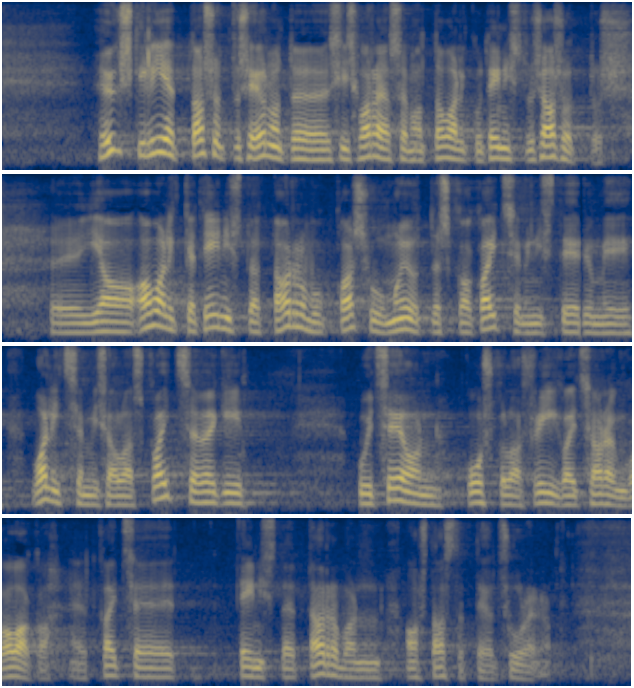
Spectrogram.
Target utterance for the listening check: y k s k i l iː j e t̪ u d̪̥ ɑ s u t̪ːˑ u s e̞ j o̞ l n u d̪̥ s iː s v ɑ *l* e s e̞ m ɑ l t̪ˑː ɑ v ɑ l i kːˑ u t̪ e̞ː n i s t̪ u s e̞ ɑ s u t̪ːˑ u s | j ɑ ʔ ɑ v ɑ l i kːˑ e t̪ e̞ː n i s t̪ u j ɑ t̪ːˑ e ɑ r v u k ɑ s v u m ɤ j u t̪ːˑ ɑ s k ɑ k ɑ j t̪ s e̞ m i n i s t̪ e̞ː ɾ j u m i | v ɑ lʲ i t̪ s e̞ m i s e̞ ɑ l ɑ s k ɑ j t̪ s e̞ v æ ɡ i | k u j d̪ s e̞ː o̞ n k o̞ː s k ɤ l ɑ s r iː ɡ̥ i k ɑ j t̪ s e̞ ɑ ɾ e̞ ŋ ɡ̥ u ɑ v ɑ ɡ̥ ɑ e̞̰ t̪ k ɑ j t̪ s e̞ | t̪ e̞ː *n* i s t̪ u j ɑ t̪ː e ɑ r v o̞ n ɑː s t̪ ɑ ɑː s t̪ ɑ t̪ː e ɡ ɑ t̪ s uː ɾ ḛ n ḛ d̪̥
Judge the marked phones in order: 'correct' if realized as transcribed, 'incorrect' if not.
incorrect: ɾ, correct

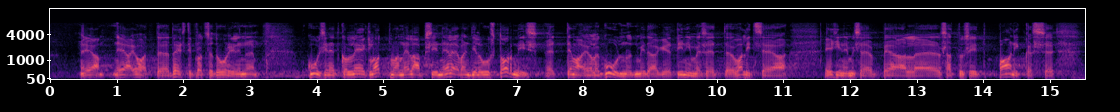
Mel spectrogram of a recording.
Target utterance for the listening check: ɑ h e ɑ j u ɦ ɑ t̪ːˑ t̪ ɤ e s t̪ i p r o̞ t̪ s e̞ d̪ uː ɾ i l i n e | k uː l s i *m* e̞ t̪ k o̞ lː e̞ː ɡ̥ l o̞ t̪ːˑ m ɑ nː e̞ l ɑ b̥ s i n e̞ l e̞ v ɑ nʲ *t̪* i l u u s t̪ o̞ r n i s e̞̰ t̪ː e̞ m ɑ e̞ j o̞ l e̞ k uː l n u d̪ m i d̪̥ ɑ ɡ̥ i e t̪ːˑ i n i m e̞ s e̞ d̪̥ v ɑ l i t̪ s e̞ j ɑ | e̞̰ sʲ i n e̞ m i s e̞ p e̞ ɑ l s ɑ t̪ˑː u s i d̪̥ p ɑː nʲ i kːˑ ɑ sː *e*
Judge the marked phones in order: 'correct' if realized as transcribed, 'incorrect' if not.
incorrect: n, incorrect: d̪, correct

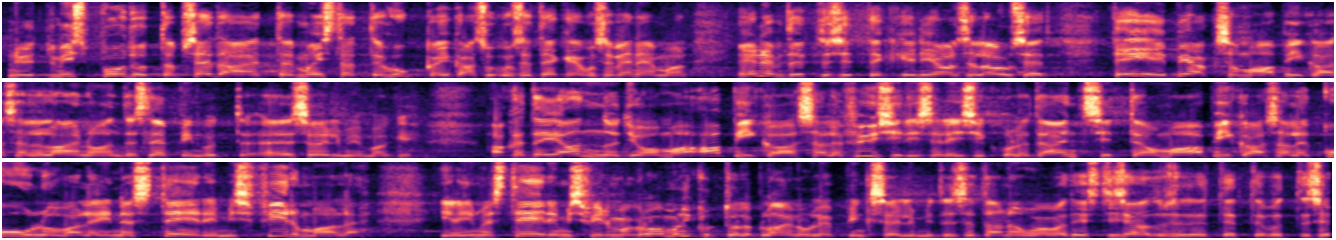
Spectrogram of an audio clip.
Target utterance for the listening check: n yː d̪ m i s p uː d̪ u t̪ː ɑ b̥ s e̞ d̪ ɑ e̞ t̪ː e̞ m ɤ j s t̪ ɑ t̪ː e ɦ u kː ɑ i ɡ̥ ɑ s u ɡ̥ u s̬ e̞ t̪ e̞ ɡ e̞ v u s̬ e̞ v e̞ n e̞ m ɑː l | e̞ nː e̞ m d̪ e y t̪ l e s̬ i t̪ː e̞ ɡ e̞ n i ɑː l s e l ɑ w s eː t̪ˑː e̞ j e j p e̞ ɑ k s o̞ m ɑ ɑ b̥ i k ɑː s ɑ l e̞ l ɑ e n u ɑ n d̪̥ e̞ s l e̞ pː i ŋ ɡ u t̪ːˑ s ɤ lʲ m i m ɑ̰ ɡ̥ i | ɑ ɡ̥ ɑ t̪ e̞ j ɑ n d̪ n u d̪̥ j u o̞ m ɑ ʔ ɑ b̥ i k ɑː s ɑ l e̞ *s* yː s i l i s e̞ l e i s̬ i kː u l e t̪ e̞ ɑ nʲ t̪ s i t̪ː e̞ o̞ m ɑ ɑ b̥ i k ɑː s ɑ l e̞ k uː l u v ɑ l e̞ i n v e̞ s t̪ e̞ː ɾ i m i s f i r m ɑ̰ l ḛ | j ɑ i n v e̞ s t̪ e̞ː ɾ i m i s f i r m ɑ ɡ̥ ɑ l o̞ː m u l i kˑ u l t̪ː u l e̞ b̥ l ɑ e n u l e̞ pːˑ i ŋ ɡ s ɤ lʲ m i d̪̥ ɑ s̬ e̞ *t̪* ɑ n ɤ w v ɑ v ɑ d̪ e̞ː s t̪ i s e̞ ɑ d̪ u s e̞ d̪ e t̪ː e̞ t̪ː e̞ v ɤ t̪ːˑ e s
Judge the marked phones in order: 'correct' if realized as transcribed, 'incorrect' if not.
incorrect: f, incorrect: d̪

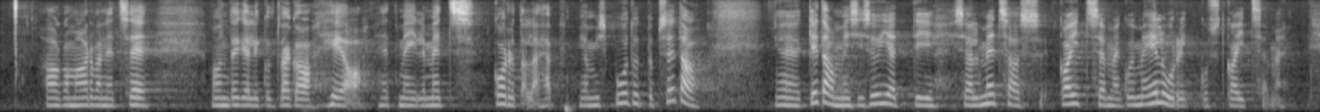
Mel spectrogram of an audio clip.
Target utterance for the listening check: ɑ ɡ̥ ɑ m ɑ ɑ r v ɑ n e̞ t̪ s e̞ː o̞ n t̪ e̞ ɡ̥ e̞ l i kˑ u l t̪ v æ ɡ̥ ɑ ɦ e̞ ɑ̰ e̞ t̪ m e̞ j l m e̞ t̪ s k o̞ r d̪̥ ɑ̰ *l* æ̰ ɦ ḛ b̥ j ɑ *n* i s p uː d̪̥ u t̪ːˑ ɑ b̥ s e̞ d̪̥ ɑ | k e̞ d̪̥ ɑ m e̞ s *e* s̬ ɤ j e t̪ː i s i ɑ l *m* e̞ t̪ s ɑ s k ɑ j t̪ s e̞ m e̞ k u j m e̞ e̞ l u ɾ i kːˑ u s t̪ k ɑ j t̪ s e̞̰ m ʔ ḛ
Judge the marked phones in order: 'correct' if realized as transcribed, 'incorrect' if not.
correct, incorrect: m, incorrect: i, correct

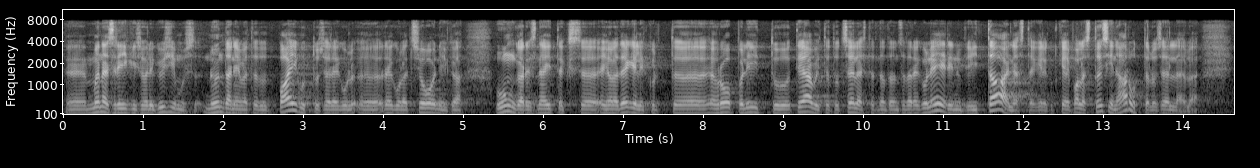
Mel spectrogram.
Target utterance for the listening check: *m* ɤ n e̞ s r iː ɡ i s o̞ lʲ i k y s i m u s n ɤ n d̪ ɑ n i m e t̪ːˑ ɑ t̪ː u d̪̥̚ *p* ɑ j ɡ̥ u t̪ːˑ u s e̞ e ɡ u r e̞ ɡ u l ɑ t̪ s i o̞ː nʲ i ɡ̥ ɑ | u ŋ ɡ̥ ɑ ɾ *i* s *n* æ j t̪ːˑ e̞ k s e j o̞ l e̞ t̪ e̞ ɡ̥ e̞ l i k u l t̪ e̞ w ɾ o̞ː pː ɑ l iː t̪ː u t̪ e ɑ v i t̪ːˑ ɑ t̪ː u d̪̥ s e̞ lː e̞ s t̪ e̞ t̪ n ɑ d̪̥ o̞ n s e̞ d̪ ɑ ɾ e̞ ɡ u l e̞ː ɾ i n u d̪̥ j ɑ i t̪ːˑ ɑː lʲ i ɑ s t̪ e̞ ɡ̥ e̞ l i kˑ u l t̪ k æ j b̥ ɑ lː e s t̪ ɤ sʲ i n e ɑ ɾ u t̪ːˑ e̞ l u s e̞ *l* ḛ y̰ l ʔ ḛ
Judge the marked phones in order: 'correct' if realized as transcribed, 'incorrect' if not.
correct, correct, correct, correct, incorrect: lː

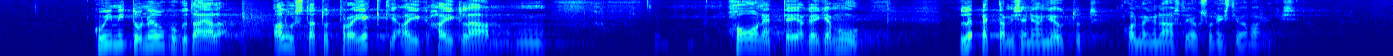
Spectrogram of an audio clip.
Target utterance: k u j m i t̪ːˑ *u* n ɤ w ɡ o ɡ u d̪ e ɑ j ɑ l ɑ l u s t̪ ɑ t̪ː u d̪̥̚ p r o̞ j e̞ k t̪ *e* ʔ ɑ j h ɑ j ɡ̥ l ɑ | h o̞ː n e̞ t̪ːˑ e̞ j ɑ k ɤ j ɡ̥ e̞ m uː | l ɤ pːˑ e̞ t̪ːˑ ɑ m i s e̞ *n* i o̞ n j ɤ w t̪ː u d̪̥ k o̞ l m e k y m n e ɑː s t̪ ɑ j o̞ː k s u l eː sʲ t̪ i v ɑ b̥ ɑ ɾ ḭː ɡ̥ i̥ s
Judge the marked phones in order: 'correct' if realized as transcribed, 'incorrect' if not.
correct, incorrect: i, correct

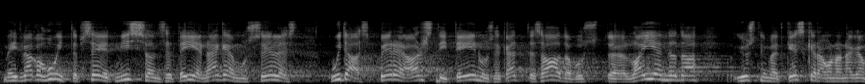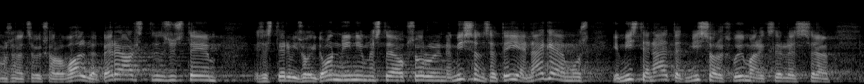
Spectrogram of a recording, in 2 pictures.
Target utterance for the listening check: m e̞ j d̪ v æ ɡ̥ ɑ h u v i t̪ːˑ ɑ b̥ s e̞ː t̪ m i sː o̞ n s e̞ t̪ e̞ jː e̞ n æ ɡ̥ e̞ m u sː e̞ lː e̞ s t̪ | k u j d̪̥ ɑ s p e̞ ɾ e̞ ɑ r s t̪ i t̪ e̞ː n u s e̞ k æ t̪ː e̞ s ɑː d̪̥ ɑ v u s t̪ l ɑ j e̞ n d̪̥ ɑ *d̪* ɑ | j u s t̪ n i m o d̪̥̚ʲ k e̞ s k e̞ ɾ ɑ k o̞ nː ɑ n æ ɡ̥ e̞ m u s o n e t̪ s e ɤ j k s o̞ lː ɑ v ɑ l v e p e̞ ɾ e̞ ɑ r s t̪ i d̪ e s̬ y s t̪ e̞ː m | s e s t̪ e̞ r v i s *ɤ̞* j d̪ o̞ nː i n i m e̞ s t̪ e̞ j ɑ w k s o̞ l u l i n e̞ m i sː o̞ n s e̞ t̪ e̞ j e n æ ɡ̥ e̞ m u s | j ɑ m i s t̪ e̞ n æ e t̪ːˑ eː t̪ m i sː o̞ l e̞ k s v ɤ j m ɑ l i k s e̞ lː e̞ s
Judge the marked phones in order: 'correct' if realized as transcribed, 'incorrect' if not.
correct, incorrect: o̞

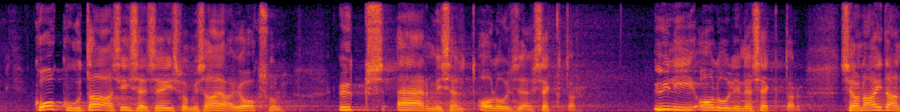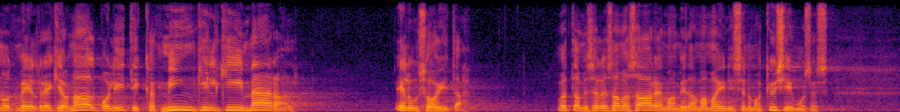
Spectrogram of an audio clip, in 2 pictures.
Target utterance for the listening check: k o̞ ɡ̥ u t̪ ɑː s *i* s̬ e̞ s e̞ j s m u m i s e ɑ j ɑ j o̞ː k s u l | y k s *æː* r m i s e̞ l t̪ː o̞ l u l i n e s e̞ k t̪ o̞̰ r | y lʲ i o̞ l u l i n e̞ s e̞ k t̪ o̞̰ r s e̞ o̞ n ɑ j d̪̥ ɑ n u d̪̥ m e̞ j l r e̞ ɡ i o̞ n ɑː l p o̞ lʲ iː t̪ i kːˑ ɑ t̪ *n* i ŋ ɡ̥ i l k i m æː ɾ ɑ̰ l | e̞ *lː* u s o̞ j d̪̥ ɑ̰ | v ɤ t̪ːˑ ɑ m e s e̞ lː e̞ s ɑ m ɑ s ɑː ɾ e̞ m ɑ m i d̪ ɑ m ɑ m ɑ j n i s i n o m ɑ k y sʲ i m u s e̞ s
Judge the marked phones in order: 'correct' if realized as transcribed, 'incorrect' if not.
correct, correct, incorrect: m, incorrect: l

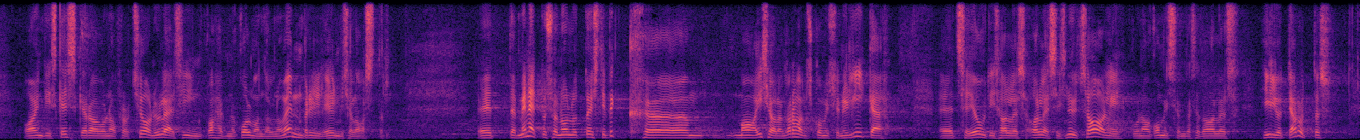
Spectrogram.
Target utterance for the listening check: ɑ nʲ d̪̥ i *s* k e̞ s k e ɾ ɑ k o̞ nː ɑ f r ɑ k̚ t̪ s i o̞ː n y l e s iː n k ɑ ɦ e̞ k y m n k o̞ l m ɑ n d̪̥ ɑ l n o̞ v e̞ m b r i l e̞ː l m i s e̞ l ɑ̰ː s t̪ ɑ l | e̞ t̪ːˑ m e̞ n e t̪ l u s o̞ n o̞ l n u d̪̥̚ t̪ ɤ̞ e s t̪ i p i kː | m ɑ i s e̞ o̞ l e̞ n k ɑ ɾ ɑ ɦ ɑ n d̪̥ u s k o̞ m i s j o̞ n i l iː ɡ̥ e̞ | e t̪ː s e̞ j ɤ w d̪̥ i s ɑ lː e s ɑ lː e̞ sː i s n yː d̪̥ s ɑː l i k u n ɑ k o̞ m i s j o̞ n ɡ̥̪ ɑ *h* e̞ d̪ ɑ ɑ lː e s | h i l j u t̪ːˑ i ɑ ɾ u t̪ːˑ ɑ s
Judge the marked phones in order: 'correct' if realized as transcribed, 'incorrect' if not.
correct, incorrect: s

